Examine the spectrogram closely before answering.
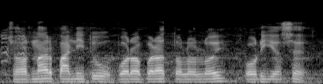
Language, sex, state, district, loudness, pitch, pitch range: Assamese, male, Assam, Kamrup Metropolitan, -18 LUFS, 125 Hz, 120-130 Hz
